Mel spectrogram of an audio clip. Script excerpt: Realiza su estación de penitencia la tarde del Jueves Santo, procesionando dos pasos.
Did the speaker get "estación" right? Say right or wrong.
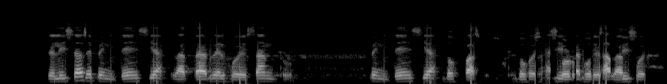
wrong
